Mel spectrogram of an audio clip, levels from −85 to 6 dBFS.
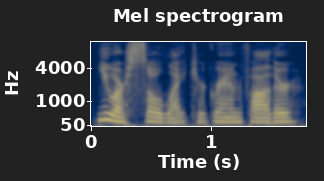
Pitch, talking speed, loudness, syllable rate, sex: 185 Hz, 200 wpm, -18 LUFS, 5.4 syllables/s, female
